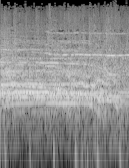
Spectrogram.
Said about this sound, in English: Let's clap for Hannibal Buress. He's got to go to his late show.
